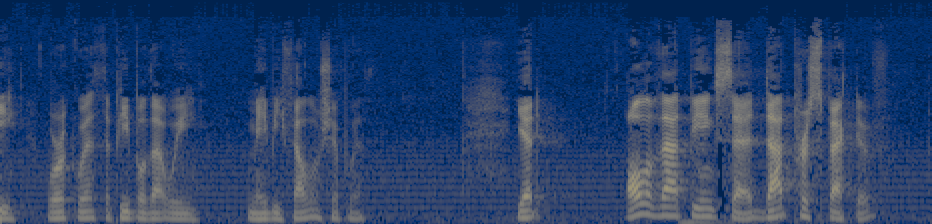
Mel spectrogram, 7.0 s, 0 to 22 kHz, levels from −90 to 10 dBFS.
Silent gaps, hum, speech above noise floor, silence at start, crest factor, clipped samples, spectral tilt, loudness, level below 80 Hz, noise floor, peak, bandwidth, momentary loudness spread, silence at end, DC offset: none; none; 25 dB; 0 s; 24 dB; under 0.1%; -2.5 dB/octave; -32 LUFS; -64 dBFS; -58 dBFS; -10 dBFS; over 20 kHz; 22 LU; 0.3 s; under 0.1%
